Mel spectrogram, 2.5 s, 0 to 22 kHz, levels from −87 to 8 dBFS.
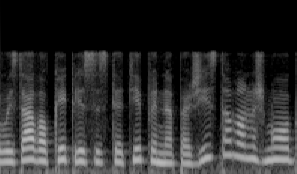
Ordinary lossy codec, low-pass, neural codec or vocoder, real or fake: MP3, 64 kbps; 7.2 kHz; codec, 16 kHz, 0.5 kbps, FunCodec, trained on LibriTTS, 25 frames a second; fake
